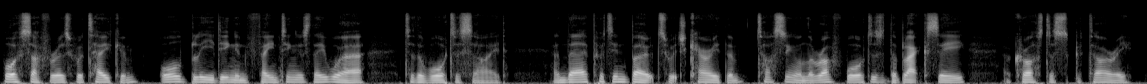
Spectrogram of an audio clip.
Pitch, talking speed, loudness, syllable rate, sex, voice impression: 100 Hz, 190 wpm, -21 LUFS, 5.2 syllables/s, male, very masculine, middle-aged, very thick, slightly relaxed, slightly weak, dark, soft, slightly muffled, slightly fluent, slightly raspy, cool, intellectual, slightly refreshing, very sincere, very calm, very mature, friendly, very reassuring, very unique, elegant, slightly wild, sweet, slightly lively, very kind, modest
